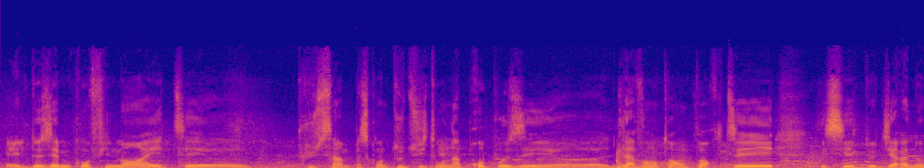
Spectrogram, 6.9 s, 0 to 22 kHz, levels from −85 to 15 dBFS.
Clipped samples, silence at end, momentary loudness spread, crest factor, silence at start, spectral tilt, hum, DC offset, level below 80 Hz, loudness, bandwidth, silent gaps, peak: under 0.1%; 0 s; 7 LU; 14 dB; 0 s; -5.5 dB/octave; none; under 0.1%; -38 dBFS; -15 LUFS; 15 kHz; none; -2 dBFS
